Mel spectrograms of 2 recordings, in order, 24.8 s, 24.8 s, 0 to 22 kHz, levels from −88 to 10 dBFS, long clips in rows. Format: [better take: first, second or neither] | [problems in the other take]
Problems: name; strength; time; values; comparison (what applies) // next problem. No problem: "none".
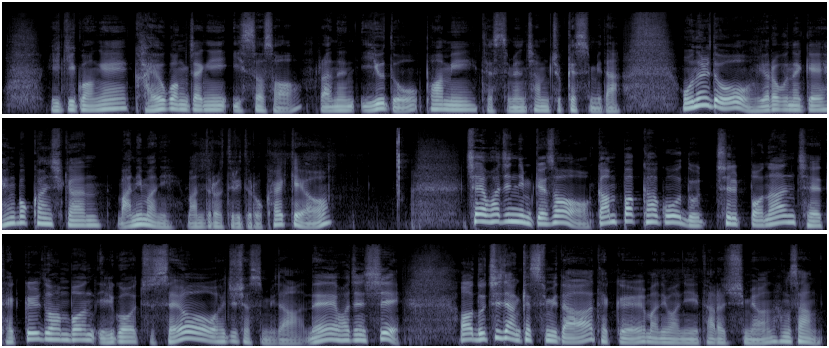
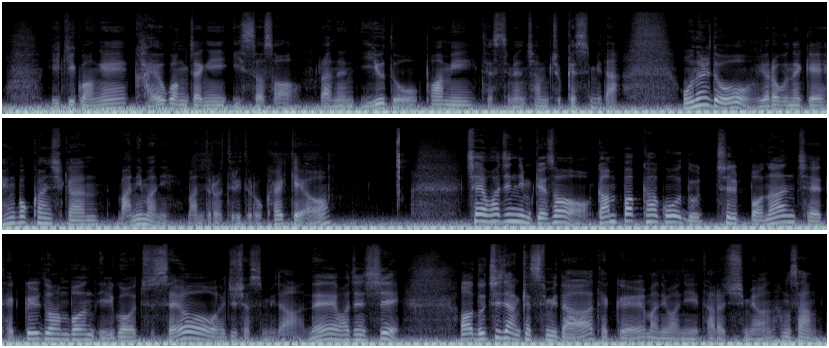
first | low rumble; noticeable; throughout; 15 dB below the speech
